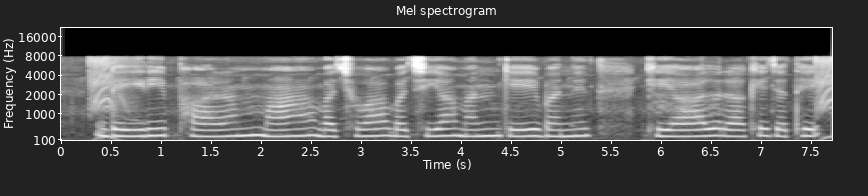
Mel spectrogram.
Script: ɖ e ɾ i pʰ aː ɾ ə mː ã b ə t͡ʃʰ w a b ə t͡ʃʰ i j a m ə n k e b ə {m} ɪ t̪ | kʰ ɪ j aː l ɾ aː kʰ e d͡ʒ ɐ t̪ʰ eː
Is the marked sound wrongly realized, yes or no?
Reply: yes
